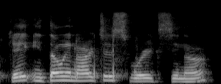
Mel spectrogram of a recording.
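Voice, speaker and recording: A young man with a Brazilian accent teaching English to children in a video call, patiently repeating words slowly. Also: a little high, warm tone. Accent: Brazilian Portuguese. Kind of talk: online class for children.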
